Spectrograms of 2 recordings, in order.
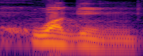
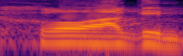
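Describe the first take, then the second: First: The name is said without the 'oa' diphthong. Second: The name is said with an 'oa' diphthong. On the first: The speaker calls it wrong. "muchos dicen Joaquín" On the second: The speaker calls it right. "Cuesta decir Joaquín ... es con O A, es un diptongo raro"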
